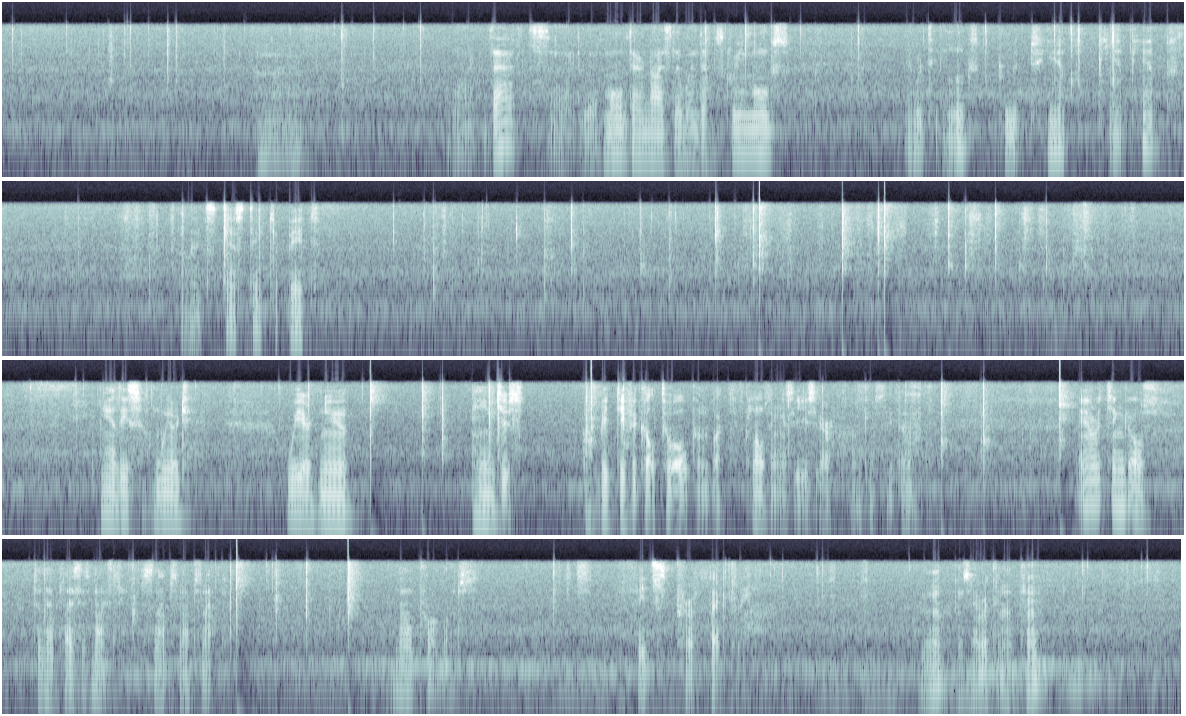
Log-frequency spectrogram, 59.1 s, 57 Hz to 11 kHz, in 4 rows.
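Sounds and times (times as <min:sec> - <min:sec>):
low hum: 0:00.0 - 0:59.0
steady background hiss: 0:00.0 - 0:59.0.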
